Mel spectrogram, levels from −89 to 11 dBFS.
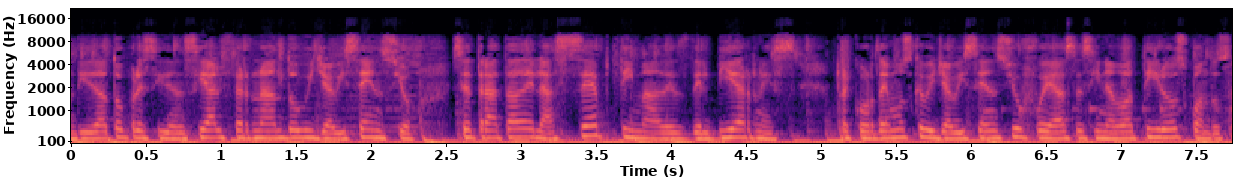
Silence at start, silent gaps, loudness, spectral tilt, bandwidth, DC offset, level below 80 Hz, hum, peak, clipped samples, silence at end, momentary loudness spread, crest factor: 0 s; none; -18 LUFS; -4.5 dB/octave; 10.5 kHz; 9%; -26 dBFS; none; -4 dBFS; under 0.1%; 0 s; 2 LU; 14 dB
